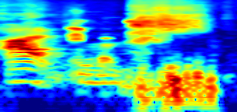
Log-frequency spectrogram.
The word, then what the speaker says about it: empada: Empada. But you guys don't pronounce all the vowels and some stuff, you know.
